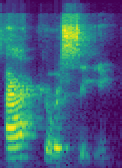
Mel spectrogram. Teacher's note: So accuracy, the stress is on the first syllable.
